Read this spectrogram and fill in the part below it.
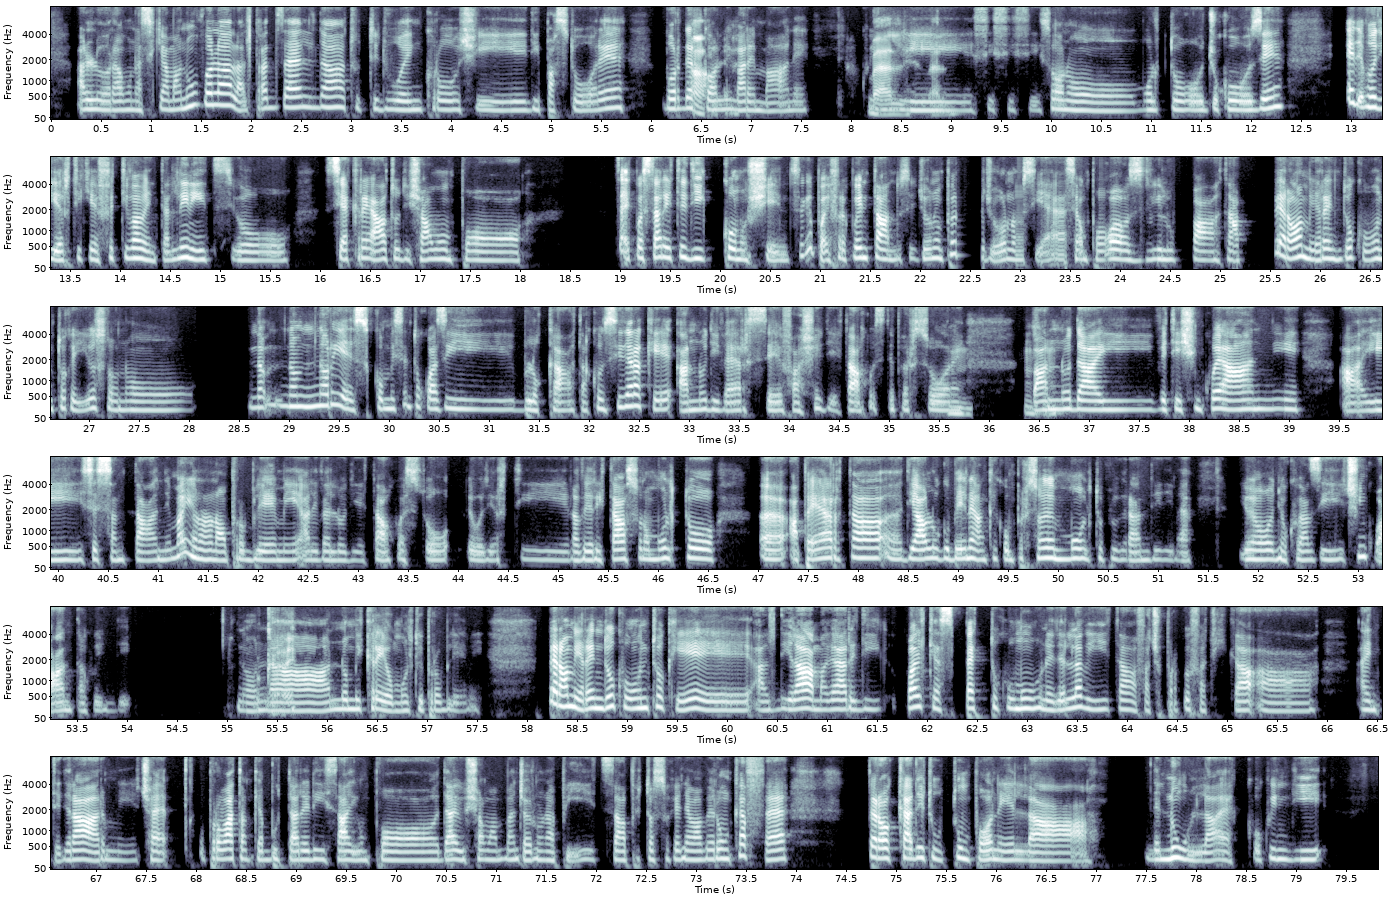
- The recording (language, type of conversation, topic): Italian, advice, Come posso integrarmi in un nuovo gruppo di amici senza sentirmi fuori posto?
- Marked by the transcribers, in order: unintelligible speech; "proprio" said as "propio"; "cioè" said as "ceh"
